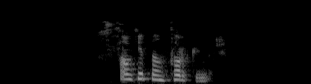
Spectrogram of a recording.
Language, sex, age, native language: Icelandic, female, 60-69, Icelandic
